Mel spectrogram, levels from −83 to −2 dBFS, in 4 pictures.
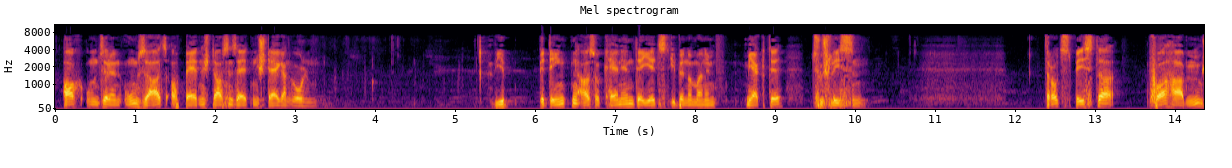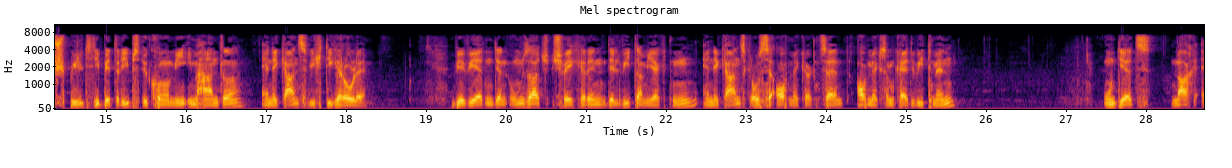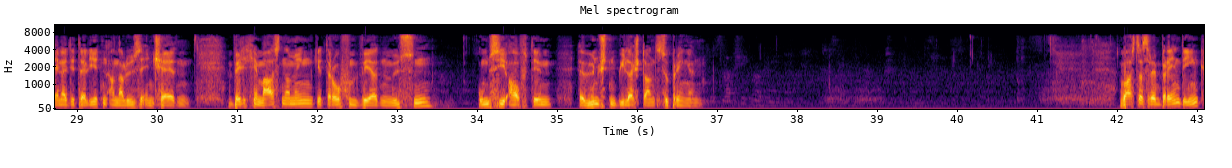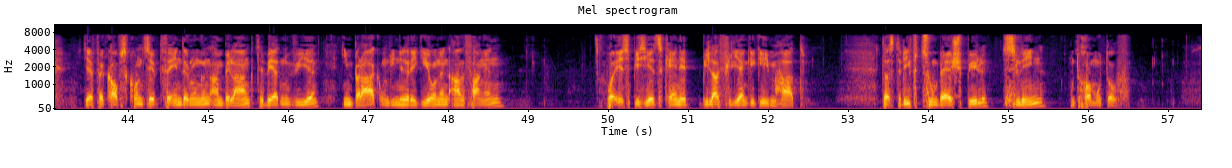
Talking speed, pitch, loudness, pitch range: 95 wpm, 100 Hz, -17 LUFS, 95-115 Hz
